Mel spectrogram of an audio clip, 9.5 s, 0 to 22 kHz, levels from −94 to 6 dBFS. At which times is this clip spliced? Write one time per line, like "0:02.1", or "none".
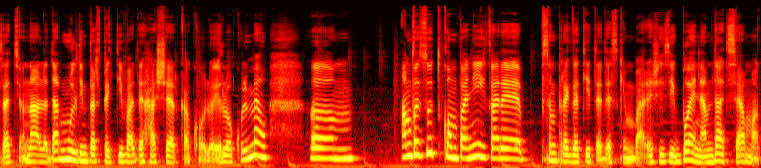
0:06.8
